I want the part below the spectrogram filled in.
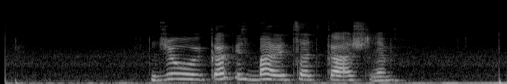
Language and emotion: Russian, sad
